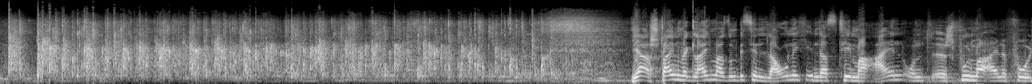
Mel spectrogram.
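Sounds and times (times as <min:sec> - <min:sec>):
audience applause: 0:00.0 - 0:06.0
speech: 0:06.3 - 0:10.3.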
